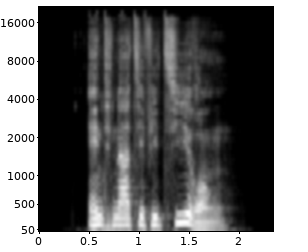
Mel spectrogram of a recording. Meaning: denazification (the removing of Nazis)
- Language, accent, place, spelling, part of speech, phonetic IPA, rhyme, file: German, Germany, Berlin, Entnazifizierung, noun, [ɛntnat͡sifiˈt͡siːʁʊŋ], -iːʁʊŋ, De-Entnazifizierung.ogg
